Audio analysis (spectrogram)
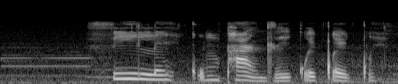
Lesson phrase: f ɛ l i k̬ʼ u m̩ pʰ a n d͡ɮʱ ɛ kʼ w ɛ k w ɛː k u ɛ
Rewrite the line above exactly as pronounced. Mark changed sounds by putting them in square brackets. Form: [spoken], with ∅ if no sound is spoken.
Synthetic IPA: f [i] l [ɛ] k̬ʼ u m̩ pʰ a n d͡ɮʱ ɛ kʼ w ɛ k w ɛː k [w] ɛ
